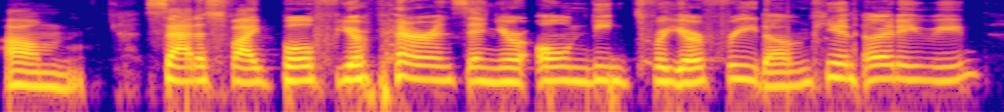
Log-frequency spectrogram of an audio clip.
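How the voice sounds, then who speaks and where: A woman's voice: mid-range voice, normal speed, clear, resonant tone, no room sound. A woman hosting a conversational interview podcast, enthusiastic and affirming, often laughing as she talks. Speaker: podcast host.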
